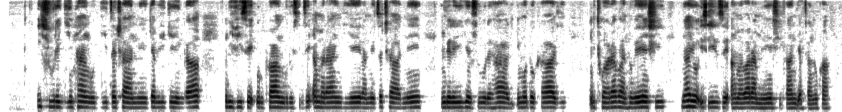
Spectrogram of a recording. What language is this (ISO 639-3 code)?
run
